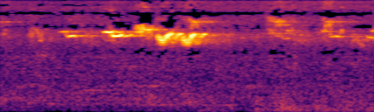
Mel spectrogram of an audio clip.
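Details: Double-collared seedeater singing softly, a run of thin high whistled and slurred notes in the middle, fainter phrases after, with low background noise throughout.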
